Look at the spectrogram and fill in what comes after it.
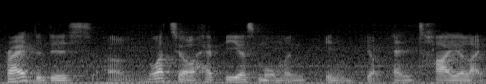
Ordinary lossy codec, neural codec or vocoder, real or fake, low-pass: none; none; real; 7.2 kHz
